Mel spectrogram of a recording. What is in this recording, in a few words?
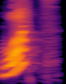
What Mouse Squirrel Cartoon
